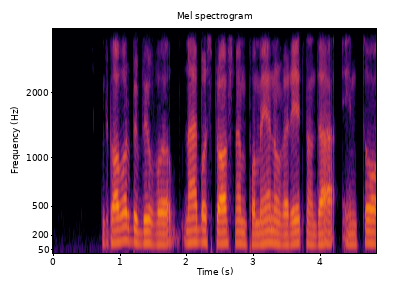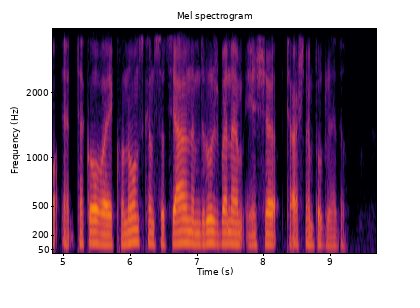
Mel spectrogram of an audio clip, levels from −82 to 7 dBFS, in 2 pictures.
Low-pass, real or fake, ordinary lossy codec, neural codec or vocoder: 3.6 kHz; fake; Opus, 16 kbps; codec, 16 kHz, 2 kbps, FunCodec, trained on LibriTTS, 25 frames a second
